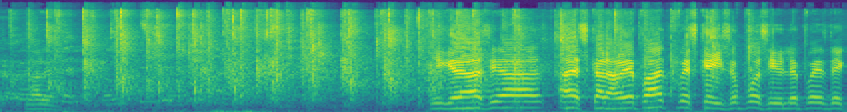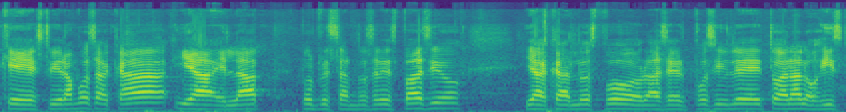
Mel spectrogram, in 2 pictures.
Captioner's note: applauses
